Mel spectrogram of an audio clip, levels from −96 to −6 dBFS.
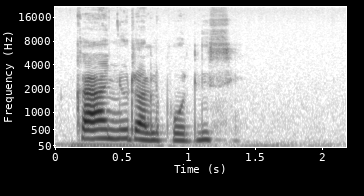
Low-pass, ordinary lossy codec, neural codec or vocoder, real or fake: none; none; none; real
